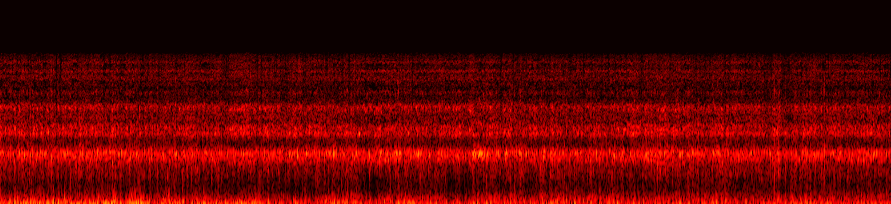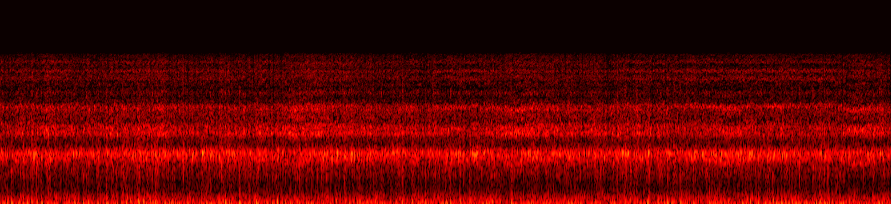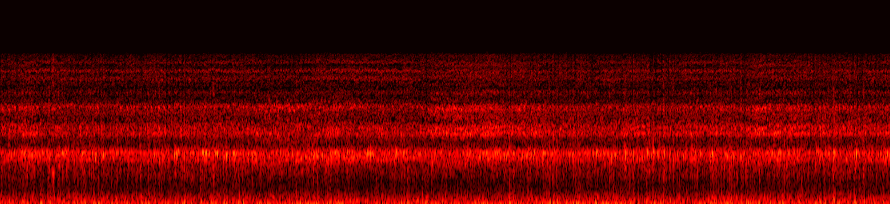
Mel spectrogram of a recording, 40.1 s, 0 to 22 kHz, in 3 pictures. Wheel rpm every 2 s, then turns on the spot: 230, 230, 220, 230, 230, 230, 230, 230, 230, 230, 230, 230, 230, 220, 230, 210, 230, 230, 230, 230.
none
